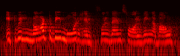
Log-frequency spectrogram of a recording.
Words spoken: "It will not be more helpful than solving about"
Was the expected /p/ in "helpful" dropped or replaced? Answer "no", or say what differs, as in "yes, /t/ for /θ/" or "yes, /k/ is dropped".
no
